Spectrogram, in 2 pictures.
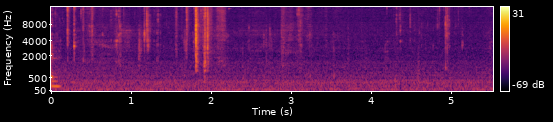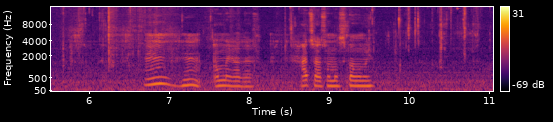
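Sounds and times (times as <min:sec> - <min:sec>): low steady rumble: 0:00.0 - 0:11.0
person chewing food: 0:00.2 - 0:06.7, 0:09.7 - 0:11.0.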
